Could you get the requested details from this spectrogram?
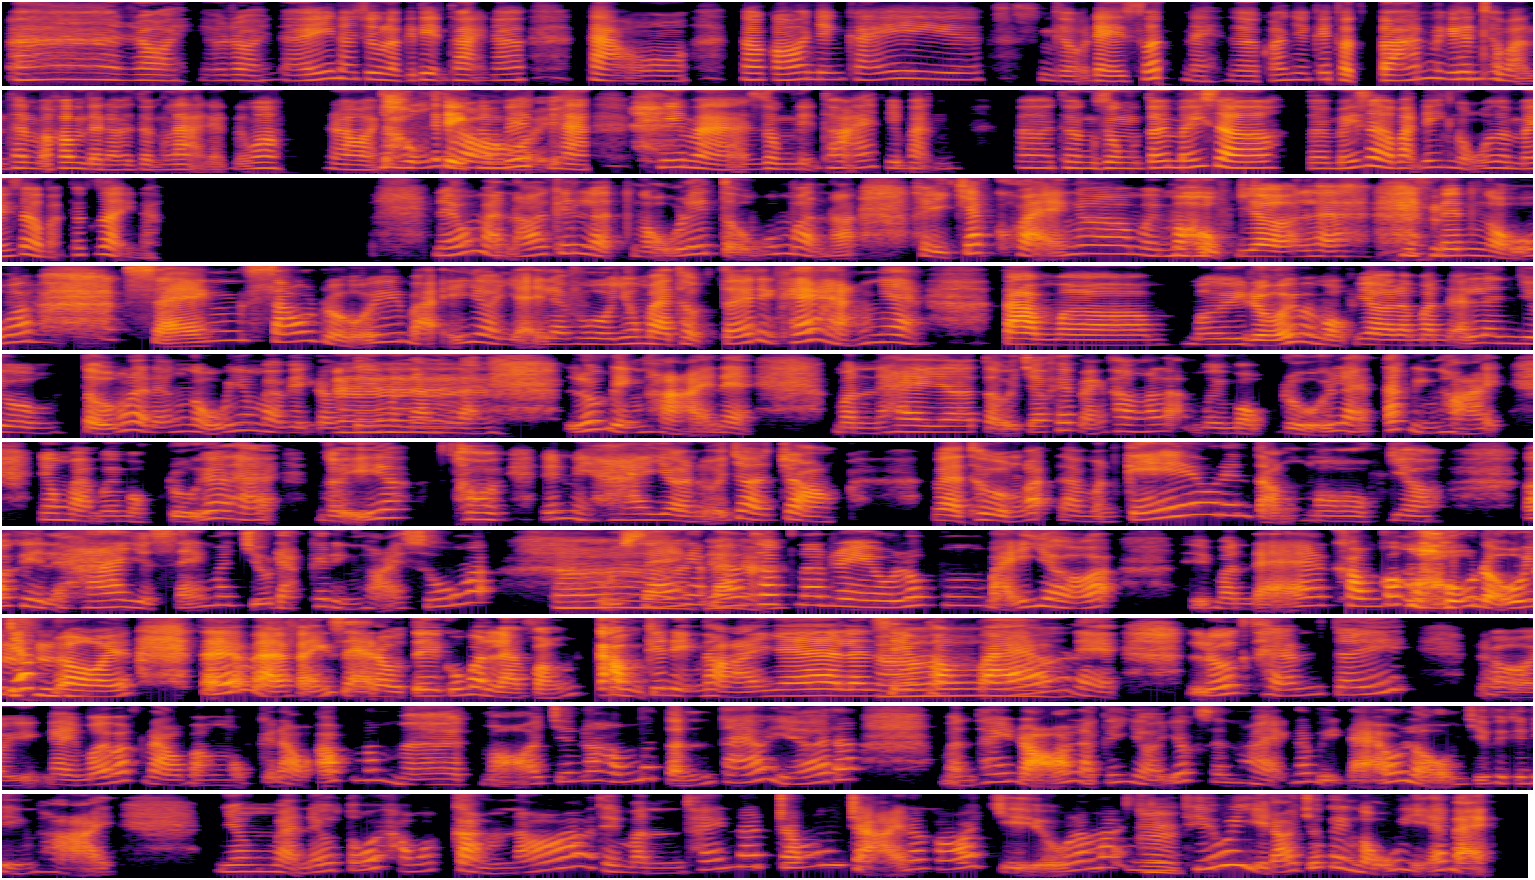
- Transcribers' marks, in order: other background noise; laughing while speaking: "khiến"; laughing while speaking: "Đúng"; chuckle; tapping; laughing while speaking: "mười một giờ là"; laugh; laughing while speaking: "ngủ"; laugh; laughing while speaking: "cầm"
- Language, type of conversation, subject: Vietnamese, advice, Làm thế nào để giảm thời gian dùng điện thoại vào buổi tối để ngủ ngon hơn?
